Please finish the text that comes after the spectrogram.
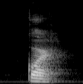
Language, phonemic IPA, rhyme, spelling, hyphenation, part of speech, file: Dutch, /kɔr/, -ɔr, kor, kor, noun, Nl-kor.ogg
- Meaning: a trawl, a dragnet used for trawling over or close to the seabed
